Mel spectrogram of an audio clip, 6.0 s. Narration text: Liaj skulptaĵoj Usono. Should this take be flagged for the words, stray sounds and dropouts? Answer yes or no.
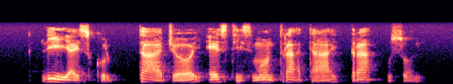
yes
